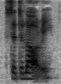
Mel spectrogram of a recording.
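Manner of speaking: usual speaking voice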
